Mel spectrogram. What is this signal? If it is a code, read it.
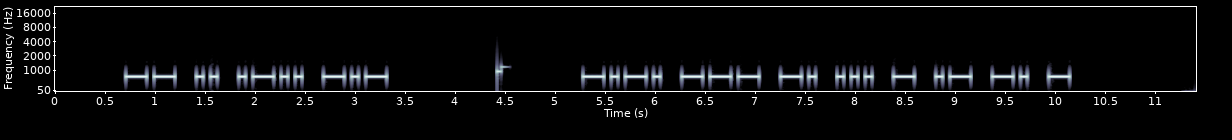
Morse code, heard as a keyed tone, about 17 wpm, 700 Hz. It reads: MILK CONSTANT
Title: Sentences from Top 1500 Words - New Word Drill Alt - 17wpm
